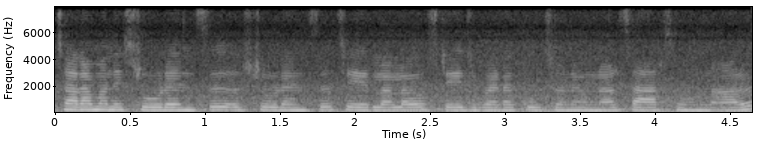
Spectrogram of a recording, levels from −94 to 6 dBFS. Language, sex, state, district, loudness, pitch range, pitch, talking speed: Telugu, female, Andhra Pradesh, Srikakulam, -24 LUFS, 210-220 Hz, 215 Hz, 130 wpm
